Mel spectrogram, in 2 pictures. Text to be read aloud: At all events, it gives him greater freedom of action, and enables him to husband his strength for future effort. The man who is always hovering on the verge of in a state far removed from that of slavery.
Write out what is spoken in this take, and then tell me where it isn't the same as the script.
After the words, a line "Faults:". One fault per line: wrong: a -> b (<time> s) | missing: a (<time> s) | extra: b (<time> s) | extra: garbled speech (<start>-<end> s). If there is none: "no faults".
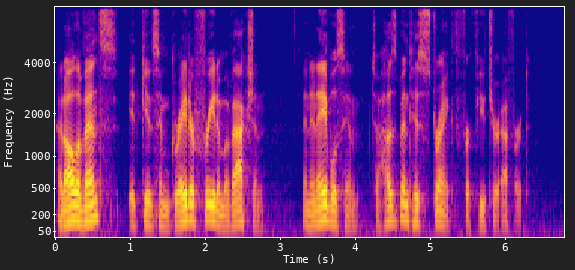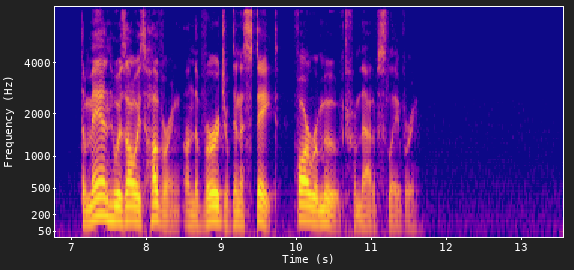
At all events, it gives him greater freedom of action, and enables him to husband his strength for future effort. The man who is always hovering on the verge of in a state far removed from that of slavery.
Faults:
no faults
